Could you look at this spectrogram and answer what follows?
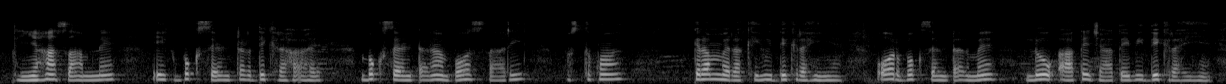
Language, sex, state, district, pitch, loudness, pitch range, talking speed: Hindi, female, Uttar Pradesh, Budaun, 215 Hz, -31 LUFS, 195-230 Hz, 150 wpm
